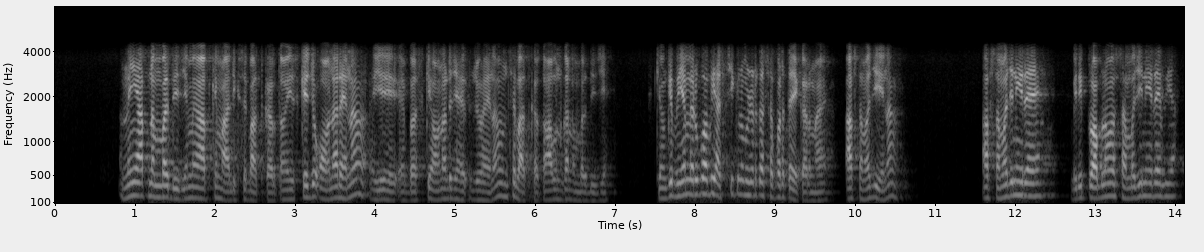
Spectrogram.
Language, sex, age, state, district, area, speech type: Hindi, male, 18-30, Madhya Pradesh, Balaghat, rural, conversation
